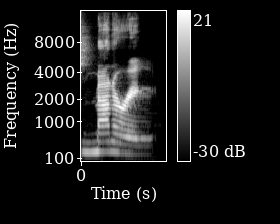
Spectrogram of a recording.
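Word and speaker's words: Mainwaring: heard exactly Captain M main wearing from Dad's Army pronounced mannering interesting interesting Pro it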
